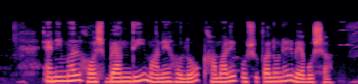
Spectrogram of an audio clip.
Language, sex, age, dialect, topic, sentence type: Bengali, female, <18, Northern/Varendri, agriculture, statement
